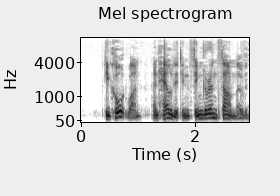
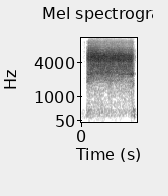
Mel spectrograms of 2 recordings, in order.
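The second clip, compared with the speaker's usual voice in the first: parrot shush; 6 dB louder than usual. A narrator's reading. Kiki the parrot hushes.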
